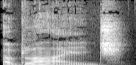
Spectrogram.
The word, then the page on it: oblige: British English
